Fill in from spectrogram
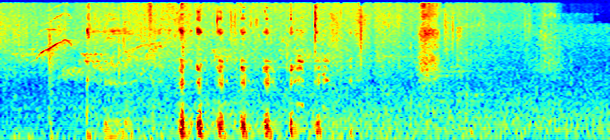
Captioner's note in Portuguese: risos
